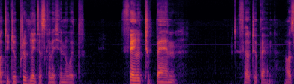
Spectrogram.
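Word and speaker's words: fail2ban: Then we also learned how to do privilege escalation with fail to ban. Fail to ban. I was pronouncing it wrong. It was fail to ban, not fail to bin.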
